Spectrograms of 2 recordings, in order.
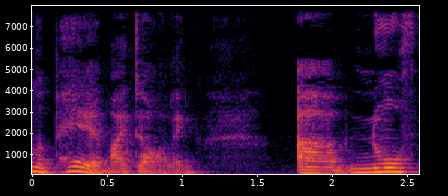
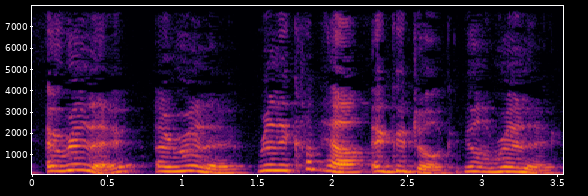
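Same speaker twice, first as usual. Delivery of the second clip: sing-song posh calling of a pet; posh dog owner; 5 semitones higher than usual. Retold or imitated.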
